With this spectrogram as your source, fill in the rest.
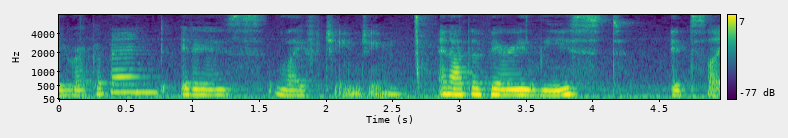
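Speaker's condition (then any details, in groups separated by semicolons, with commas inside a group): No condition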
